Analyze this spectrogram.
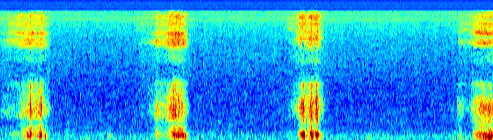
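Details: A sleeping Yorkshire Terrier, worn out after the day, snores steadily. Four rasping, throaty snores come about every three seconds, separated by near-silent gaps.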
